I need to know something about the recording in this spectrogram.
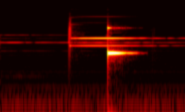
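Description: Electronic chime tones from the DJI Fly drone control app on the phone: a softer tone about a second in, then a louder bell-like ding, the app's alert as video recording starts.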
